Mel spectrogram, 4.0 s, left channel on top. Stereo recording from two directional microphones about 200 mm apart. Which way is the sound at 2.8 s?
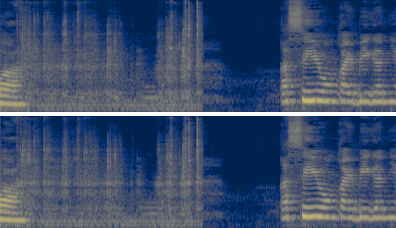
10° right (ahead or behind).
